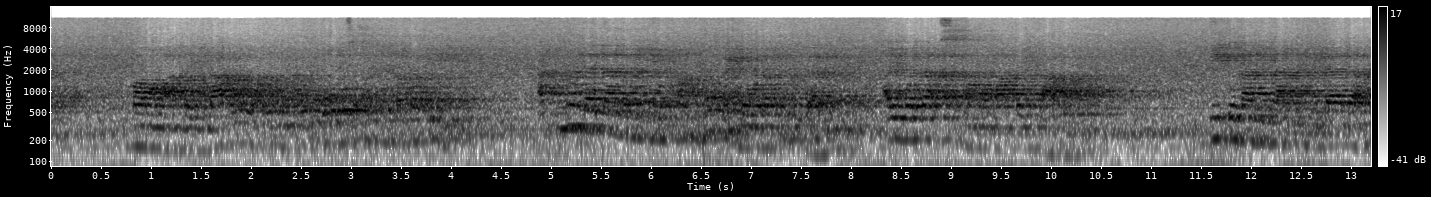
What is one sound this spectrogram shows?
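A woman sings slowly into a microphone, heard through loudspeakers in an echoing hall.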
